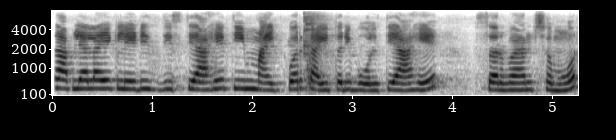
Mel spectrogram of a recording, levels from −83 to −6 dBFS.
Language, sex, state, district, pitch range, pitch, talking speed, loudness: Marathi, female, Maharashtra, Sindhudurg, 250-290 Hz, 265 Hz, 125 wpm, -16 LUFS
